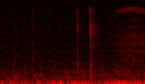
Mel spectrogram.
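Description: A few faint computer keyboard keystrokes as a terminal command is edited and entered. The loudest tap comes about a second and a half in.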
